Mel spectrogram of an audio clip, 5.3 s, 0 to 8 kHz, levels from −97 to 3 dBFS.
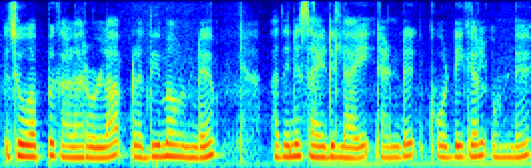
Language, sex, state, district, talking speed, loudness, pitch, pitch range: Malayalam, female, Kerala, Kozhikode, 115 wpm, -17 LUFS, 200 Hz, 195-215 Hz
